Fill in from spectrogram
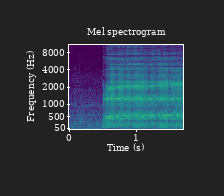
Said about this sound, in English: What a classy burp.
